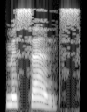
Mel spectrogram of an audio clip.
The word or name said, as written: missense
